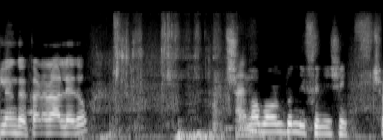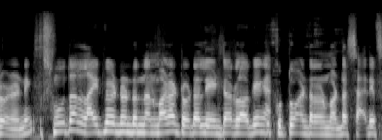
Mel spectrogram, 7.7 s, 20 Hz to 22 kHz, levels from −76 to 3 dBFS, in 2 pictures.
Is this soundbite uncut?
no; 1 cut; at 6.5 s

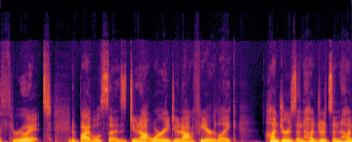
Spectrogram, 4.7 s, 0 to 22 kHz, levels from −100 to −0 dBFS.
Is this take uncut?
no; 1 cut; at 1.0 s

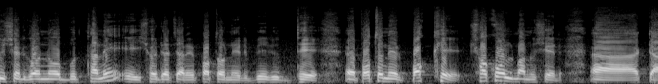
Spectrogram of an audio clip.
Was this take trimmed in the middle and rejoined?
no; 0 cuts

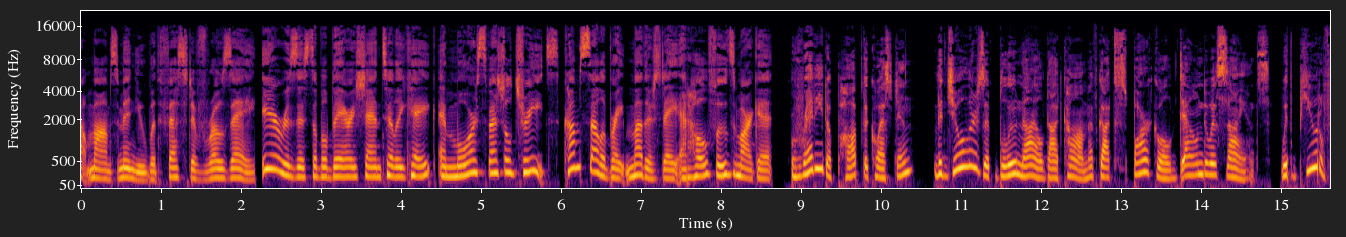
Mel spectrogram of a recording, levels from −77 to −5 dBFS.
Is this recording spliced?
yes; 1 cut; at 8.7 s

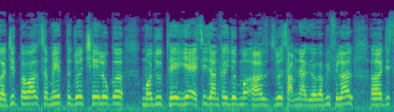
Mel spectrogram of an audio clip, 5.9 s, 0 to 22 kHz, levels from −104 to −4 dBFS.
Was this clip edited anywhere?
no; 0 cuts

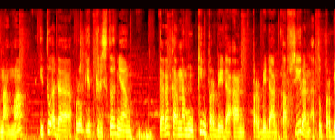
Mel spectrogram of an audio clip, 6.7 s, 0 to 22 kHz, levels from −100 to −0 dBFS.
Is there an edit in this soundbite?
no; 0 cuts

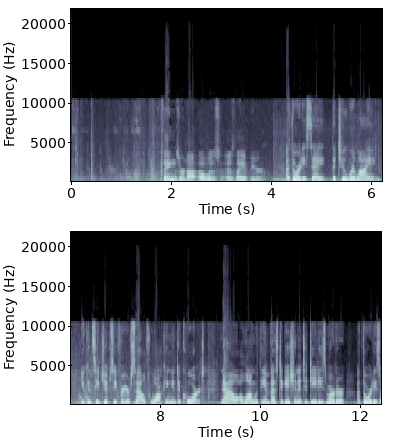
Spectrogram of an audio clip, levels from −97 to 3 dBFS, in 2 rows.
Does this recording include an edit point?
no; 0 cuts

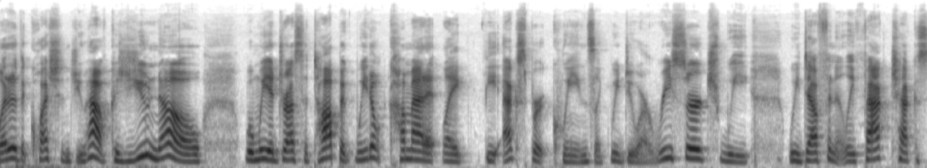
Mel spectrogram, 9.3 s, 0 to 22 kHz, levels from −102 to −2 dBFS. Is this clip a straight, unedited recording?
yes; 0 cuts

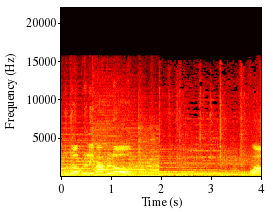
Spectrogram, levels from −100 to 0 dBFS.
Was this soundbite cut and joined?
yes; 1 cut; at 2.0 s

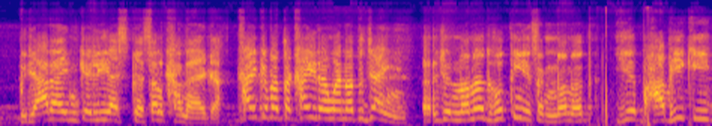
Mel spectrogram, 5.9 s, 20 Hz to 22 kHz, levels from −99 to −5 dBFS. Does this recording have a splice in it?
yes; 2 cuts; at 3.4 s, 5.0 s

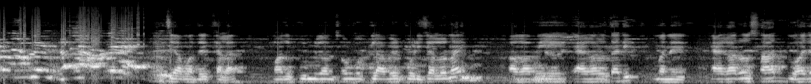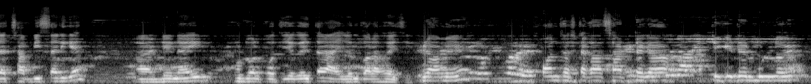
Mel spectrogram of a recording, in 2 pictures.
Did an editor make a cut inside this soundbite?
yes; 2 cuts; at 1.6 s, 12.3 s

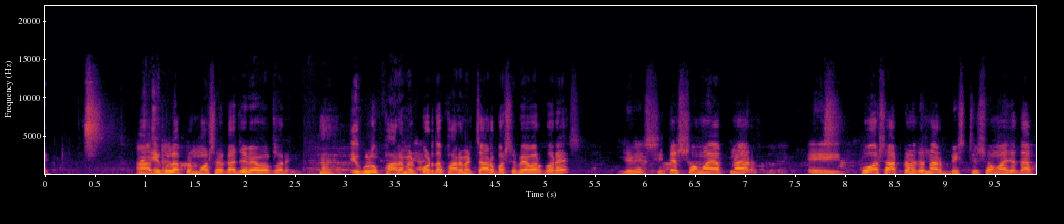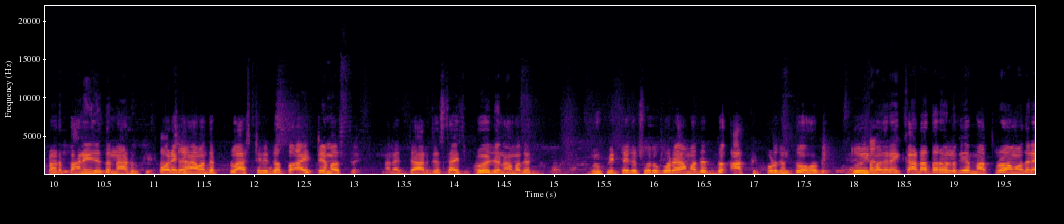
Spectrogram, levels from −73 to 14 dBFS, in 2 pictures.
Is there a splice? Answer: yes; 3 cuts; at 2.6 s, 10.9 s, 18.2 s

